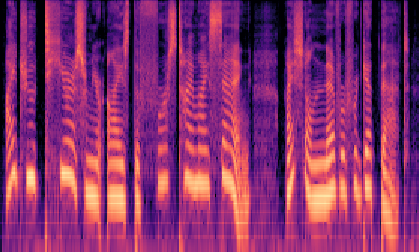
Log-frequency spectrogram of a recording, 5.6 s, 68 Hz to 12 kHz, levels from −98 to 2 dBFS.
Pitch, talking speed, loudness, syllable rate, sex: 245 Hz, 160 wpm, -17 LUFS, 3.8 syllables/s, female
